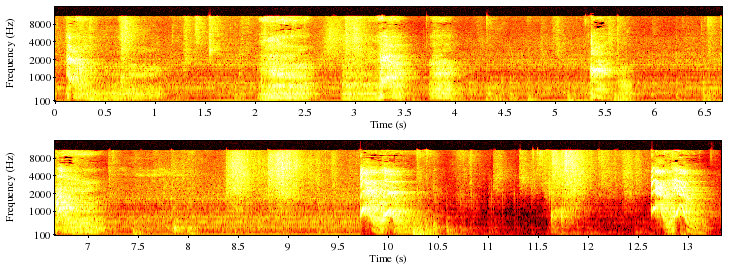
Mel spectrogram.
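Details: Dogs of a Golden litter during training with acoustic and optical stimuli: short harsh barks in scattered bursts roughly every one to three seconds, some in quick pairs, over a steady low hum and background rustling.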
